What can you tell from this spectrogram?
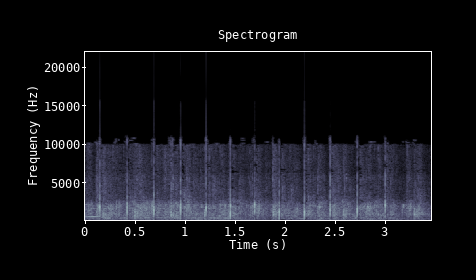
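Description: A round of applause from a group, with many hands clapping in a dense, steady patter and sharper individual claps standing out, sustained at a fairly loud level throughout.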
